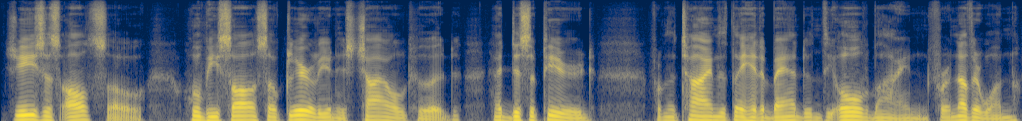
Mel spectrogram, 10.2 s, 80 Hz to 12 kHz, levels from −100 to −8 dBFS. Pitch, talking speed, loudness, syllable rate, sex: 95 Hz, 145 wpm, -18 LUFS, 4.3 syllables/s, male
